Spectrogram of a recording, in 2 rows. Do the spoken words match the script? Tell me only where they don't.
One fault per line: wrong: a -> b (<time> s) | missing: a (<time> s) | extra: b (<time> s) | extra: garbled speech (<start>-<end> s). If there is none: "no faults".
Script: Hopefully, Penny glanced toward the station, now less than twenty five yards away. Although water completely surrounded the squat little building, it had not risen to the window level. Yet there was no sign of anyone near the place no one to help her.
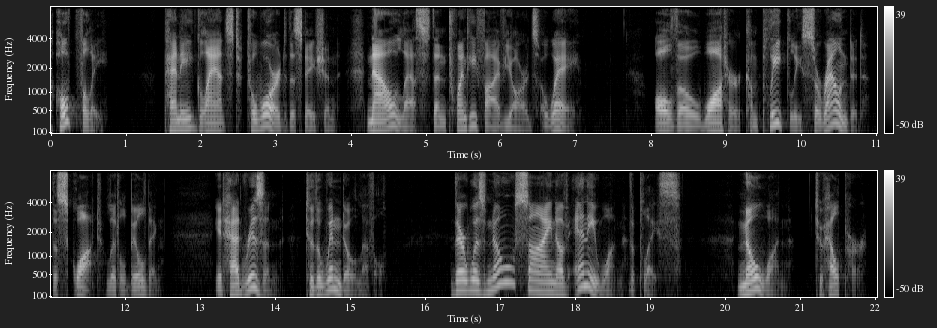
missing: not (13.6 s)
missing: Yet (15.5 s)
missing: near (18.6 s)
